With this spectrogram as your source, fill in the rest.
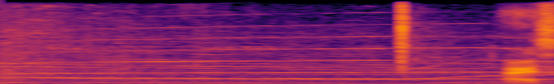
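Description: A police siren wails, sweeping up and down.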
